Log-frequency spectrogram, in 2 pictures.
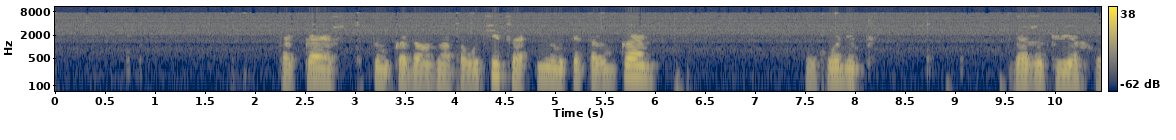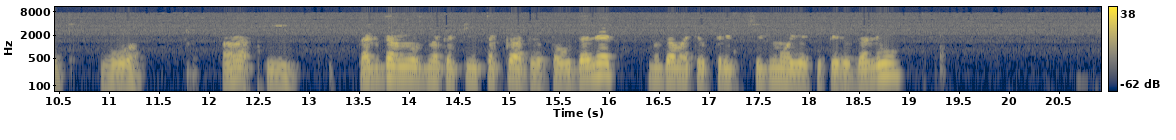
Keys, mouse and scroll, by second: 0.8 middle click, 2.6-3.1 middle drag, 3.4 r, 4.1 click, 5.5 click, 6.3 g, 7.8 click, 8.1-8.9 middle drag, 9.8 scroll up 1, 9.9-10.6 middle drag, 11.8 a, 12.5 i, 14.0 click, 16.6-17.4 drag, 18.4 Delete, 19.1-20.9 drag.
